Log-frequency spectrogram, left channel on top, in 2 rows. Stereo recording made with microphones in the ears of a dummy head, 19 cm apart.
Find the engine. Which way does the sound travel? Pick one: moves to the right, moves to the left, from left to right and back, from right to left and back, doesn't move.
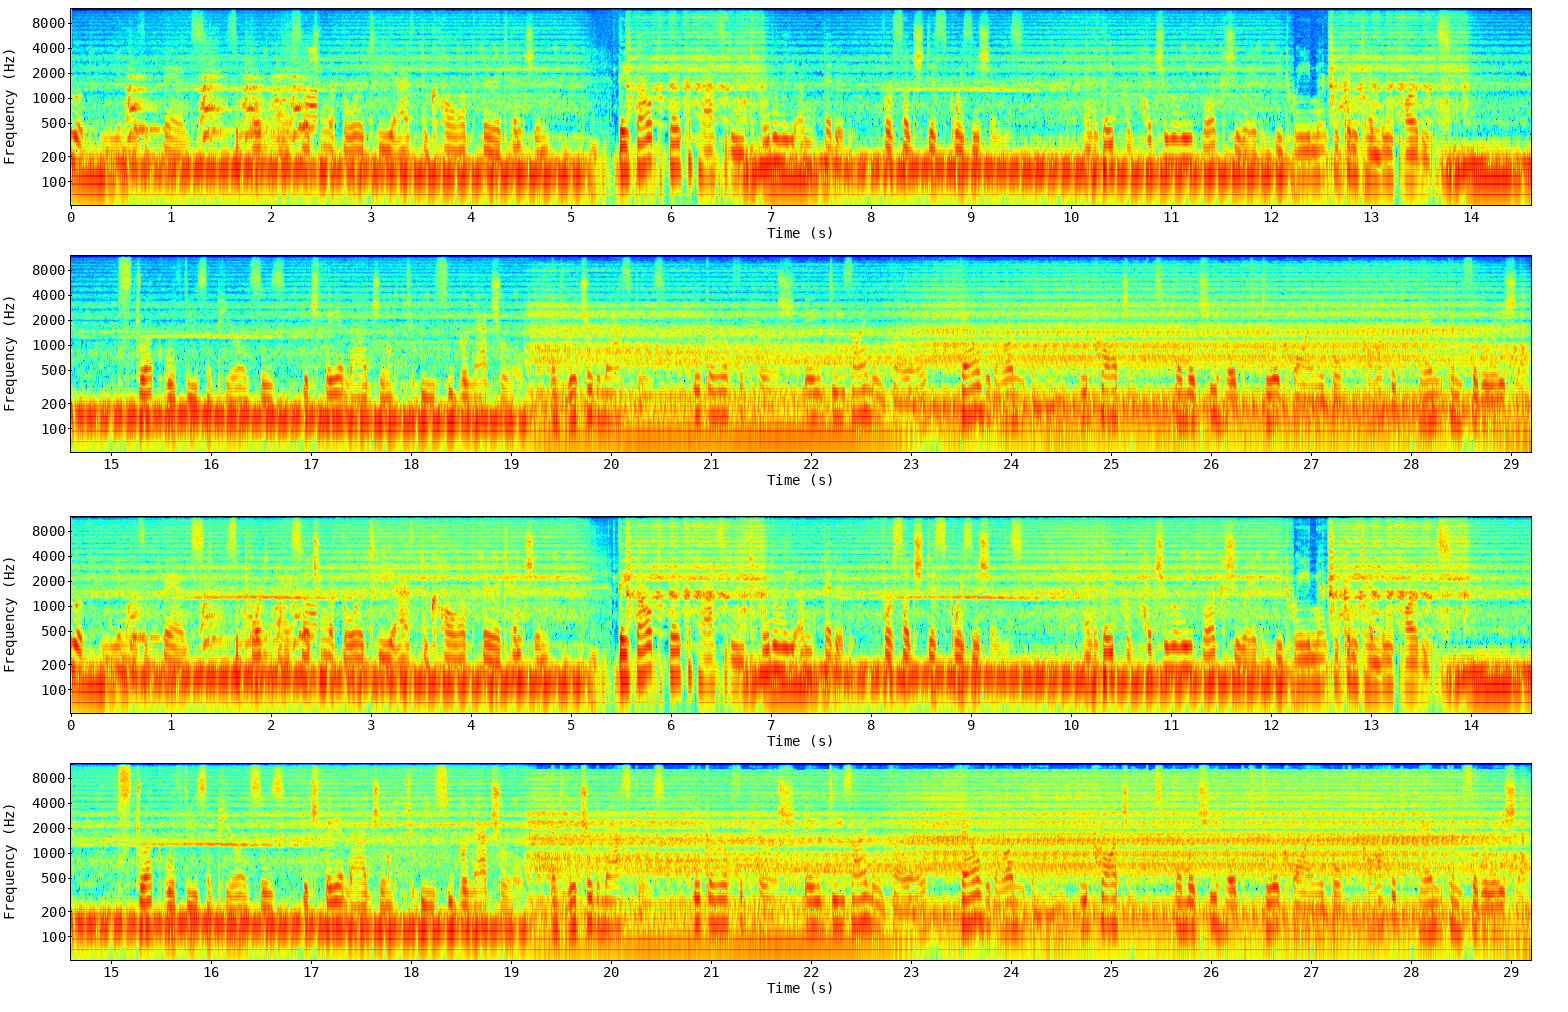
doesn't move.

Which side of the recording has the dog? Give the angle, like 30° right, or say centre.
70° left.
